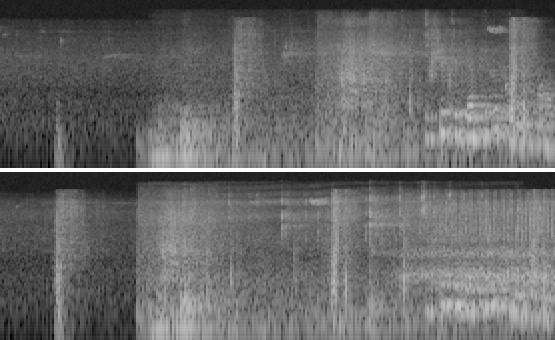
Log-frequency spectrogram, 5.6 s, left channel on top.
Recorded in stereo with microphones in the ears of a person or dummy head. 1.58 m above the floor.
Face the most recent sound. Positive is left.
turn(degrees=80)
